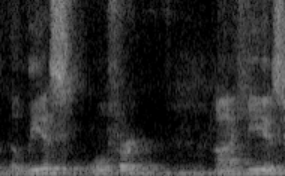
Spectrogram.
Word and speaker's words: Elias: It's pronounced Elias Wolford.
